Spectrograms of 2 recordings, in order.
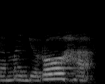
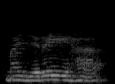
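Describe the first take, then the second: First: The vowel after r is a plain open a. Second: The vowel after r leans toward an e. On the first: The speaker calls it wrong. "ro-nya bukan dibaca majroha" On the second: The speaker calls it right. "hukum bacaan imalah yaitu Bismillahimajreha"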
